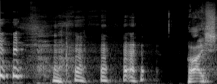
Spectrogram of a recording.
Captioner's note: laughter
